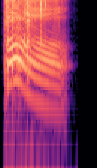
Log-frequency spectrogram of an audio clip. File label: evil pain; CAC ASSETS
